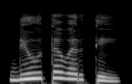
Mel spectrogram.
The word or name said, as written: ದ್ಯೂತವರ್ತಿ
